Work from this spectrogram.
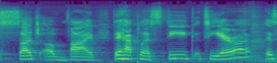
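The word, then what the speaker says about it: Plastique Tiara: and it was such a Vibe they had plastique Tierra is how you pronounce her name absolutely beautiful by the way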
